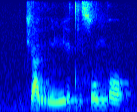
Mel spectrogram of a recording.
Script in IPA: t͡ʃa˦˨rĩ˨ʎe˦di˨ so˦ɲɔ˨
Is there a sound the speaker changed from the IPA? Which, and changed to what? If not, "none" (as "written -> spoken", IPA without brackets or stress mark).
ʎ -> ɲ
